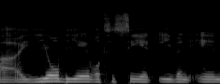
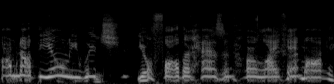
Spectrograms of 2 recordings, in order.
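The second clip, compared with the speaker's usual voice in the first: piercing, shrill, very high woman's voice; 5 dB louder than usual. Voicing the witch answering the one who silenced her: shrill female voice. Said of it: "And then a shrill female voice".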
